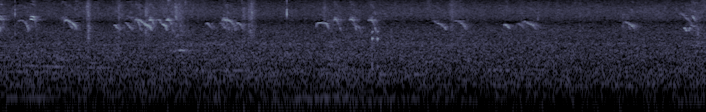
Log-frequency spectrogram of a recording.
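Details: Domestic chickens, a hen caring for her chicks as they feed together; many high, thin peeps slide downward, scattered through the clip over a steady background hiss.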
